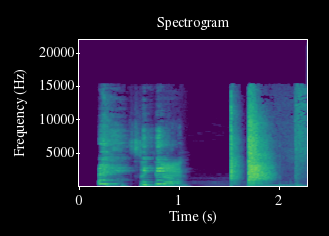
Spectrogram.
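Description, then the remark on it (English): Voices come first, then a couple of sharp hand claps land in quick succession, loud and bright, the second smacking burst ringing out a little longer. “Is this where we all clap?”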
